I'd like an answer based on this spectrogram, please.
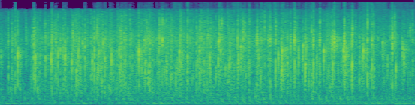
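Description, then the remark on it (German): A crowd applauds steadily, dense overlapping hand claps forming a continuous, fairly loud wash of sound without pause, with no voices standing out. The applause is for the cultural life of Ipse in the eastern Altmark. “Dafür erst nochmal an dieser Stelle ganz, ganz, ganz großen Applaus.”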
